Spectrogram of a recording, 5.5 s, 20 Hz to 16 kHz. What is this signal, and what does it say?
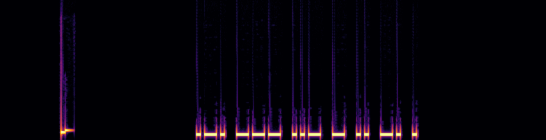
Morse code, heard as a keyed tone, about 30 wpm, 700 Hz. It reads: ROUTINE
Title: Top 1501-1750 Words 30wpm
